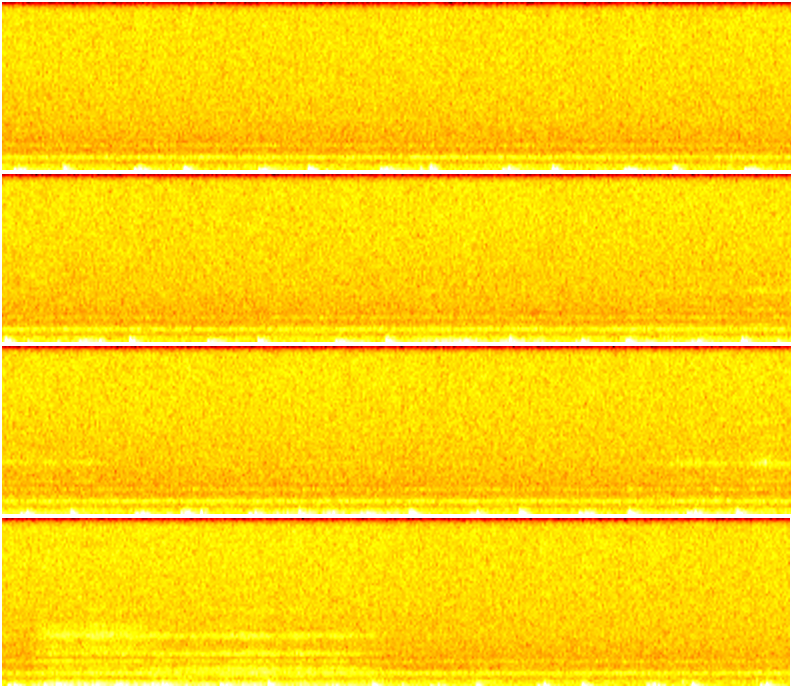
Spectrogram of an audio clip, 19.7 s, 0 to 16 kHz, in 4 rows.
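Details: Person's own heartbeat recorded with a 3Dio binaural microphone, brief spoken words first; steady, regular paired low thumps at roughly 80 beats a minute, a normal resting heartbeat.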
